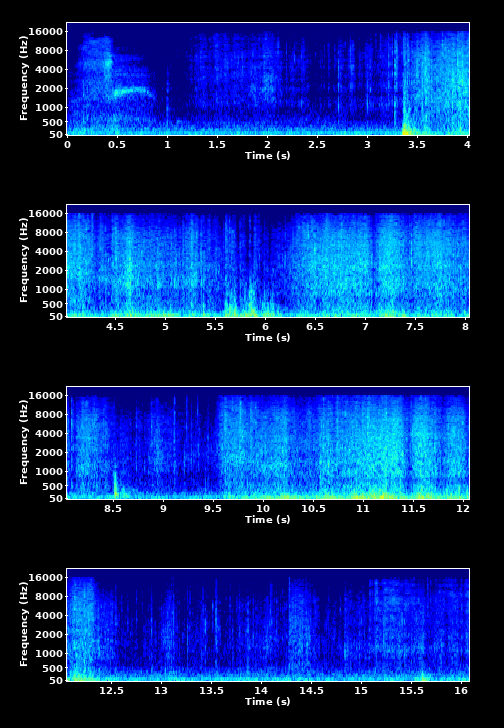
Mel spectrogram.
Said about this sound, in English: To represent my time as a cheerleader, here are the sounds of pom poms ASMR style, I guess.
